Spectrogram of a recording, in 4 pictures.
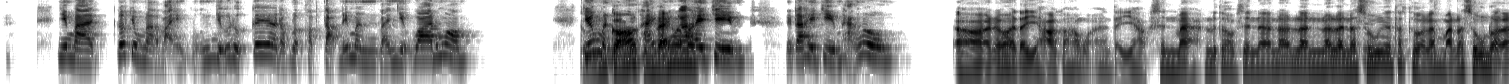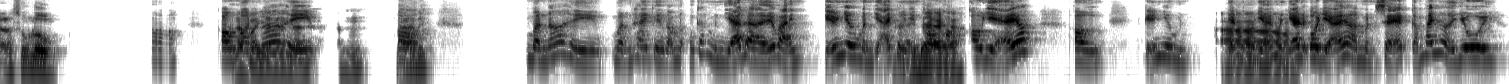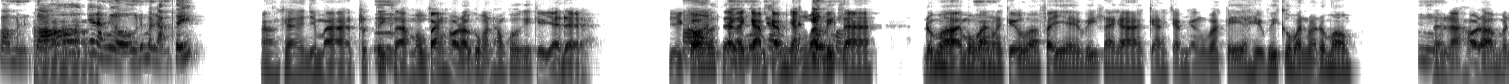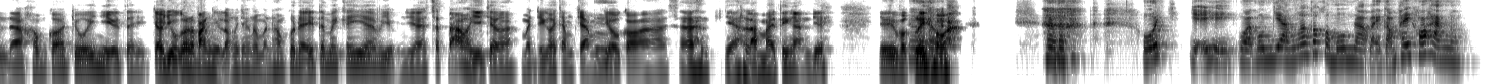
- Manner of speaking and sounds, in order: tapping; laughing while speaking: "sên yeah"; laugh; laughing while speaking: "không à"
- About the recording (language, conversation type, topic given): Vietnamese, unstructured, Làm thế nào để học sinh duy trì động lực trong học tập?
